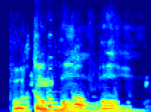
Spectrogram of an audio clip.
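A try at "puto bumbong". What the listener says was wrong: Bong bong, not boom boom. bong Not boom boom. Puto bongbong.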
